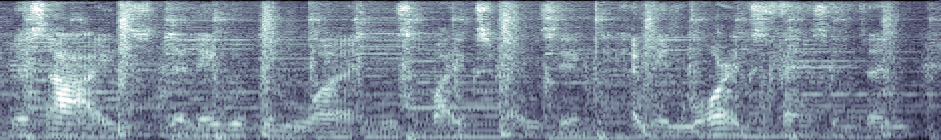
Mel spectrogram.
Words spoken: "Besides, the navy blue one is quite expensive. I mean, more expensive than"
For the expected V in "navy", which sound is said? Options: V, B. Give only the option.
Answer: B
